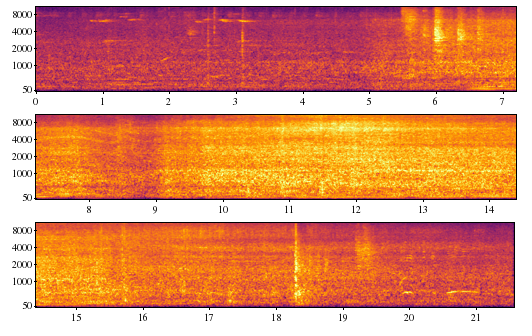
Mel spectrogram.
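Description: A motor vehicle passing on the street: its engine hum and road noise build from about six seconds in, are loudest a few seconds later, then fade.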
